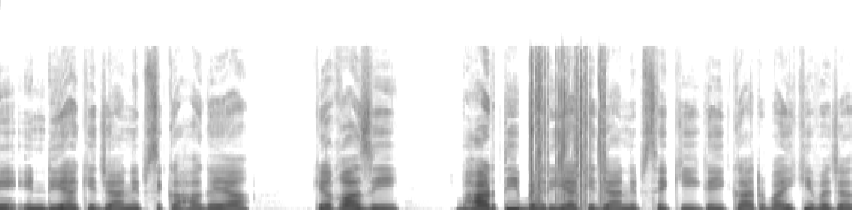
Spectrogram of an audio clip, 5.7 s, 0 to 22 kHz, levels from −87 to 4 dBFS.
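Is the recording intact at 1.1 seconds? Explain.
No. Just before that point, at 1.05 s, between "انڈیا کی جانب" and "کہا گیا کہ غازی", compressed frames were skipped. Whole frames went missing or were rejected by the decoder, so roughly 50 ms of speech vanishes. A spectrogram shows a vertical seam where harmonic tracks jump abruptly, and the waveform shows a discontinuity.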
